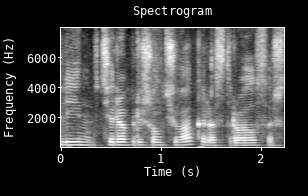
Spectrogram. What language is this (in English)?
Russian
